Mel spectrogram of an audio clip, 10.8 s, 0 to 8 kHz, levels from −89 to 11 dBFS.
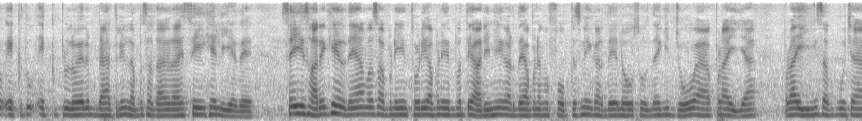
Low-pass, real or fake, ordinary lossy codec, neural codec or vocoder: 7.2 kHz; fake; none; codec, 44.1 kHz, 7.8 kbps, DAC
